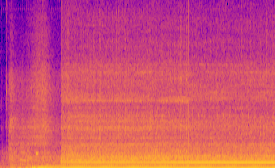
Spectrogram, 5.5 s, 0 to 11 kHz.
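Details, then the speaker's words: 2003 BMW X5 3.0 M54 engine at rough idle: uneven rattly chatter over a steady whine from the worn DISA valve, whose first rebuild failed prematurely. "that there is the cause of the death rattle that comes from your D valve when it gets worn out"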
